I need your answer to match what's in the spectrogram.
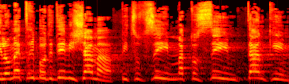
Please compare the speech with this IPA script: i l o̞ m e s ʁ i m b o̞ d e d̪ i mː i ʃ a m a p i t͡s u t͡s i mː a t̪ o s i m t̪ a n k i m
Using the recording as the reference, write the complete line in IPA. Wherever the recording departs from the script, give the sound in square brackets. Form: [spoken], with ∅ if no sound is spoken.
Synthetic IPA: i l o̞ m e [t] ʁ i m b o̞ d e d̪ i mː i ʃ a m a p i t͡s u t͡s i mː a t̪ o s i m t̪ a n k i m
